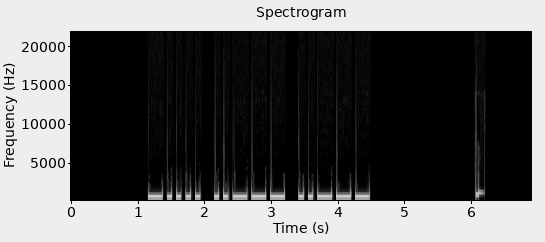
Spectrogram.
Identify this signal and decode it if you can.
Morse code, heard as a keyed tone, about 17 wpm, 700 Hz. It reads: 622
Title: Common Cut Numbers - 3-Digit 17wpm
